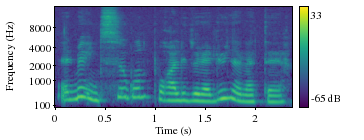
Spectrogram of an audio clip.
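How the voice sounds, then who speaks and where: A woman's voice: on the high side, animated, a little fast, warm tone, a little hiss or hum. A woman with a stuffy nose from a cold hosting a casual educational video, reading aloud and breaking into informal asides as she stumbles over long words. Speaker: video host.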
